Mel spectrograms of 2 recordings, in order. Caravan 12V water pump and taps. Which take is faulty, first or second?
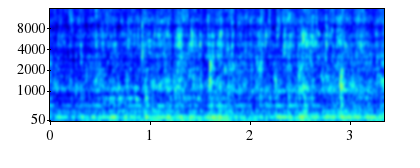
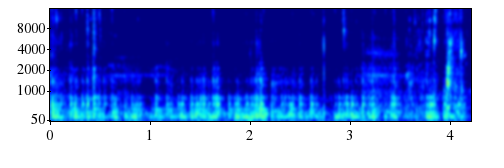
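second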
